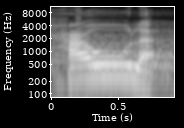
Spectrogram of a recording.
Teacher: Cara bacanya cukup dilunakkan saja bacaannya. Haula tanpa harus dipanjangkan. Kemudian la ini dibaca lembut ya, la. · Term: harf lain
